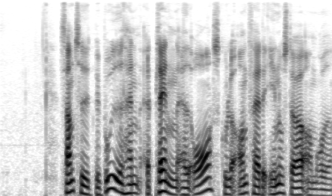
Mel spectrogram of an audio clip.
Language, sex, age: Danish, male, 29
